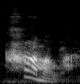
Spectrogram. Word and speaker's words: Kamala: opponents and supporters alike it's like the punctuation mark kamala number two four years ago many black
